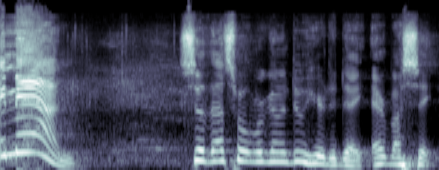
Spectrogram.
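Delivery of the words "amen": much higher, ringing amen; sing-song preacher call. Acted. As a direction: lift it way up for the crowd. Congregation call and response.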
